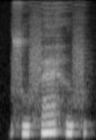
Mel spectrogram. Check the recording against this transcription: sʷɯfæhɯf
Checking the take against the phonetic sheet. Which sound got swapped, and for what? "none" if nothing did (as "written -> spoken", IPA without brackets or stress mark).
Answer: none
